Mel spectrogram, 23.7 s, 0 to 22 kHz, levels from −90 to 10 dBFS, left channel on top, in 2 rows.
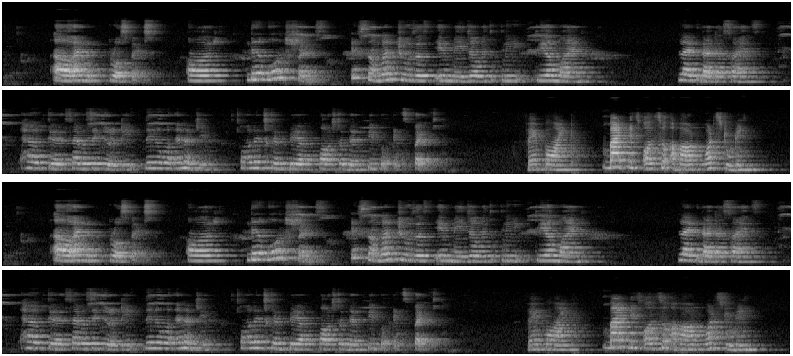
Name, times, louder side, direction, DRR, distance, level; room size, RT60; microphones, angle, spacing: voice 1, 0.7-2.3 2.8-3.2 3.7-9.0 10.1-11.2 11.7-14.9 15.4-18.2, left 2 dB, ahead, -1 dB, 0.4 m, -26 dB
voice 2, 19.7-20.3 20.8-23.0, left 5 dB, 60° left, 3 dB, 0.4 m, -24 dB
2.8 x 2.2 x 2.4 m, 0.83 s
head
